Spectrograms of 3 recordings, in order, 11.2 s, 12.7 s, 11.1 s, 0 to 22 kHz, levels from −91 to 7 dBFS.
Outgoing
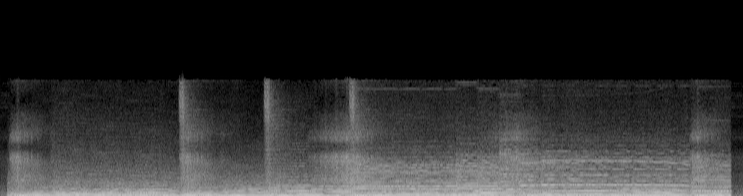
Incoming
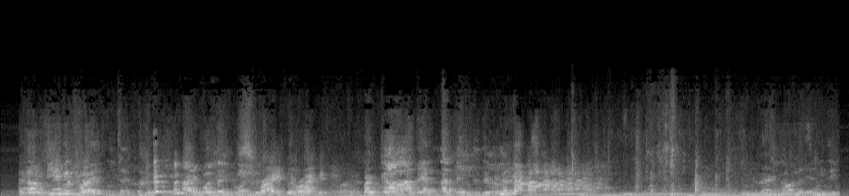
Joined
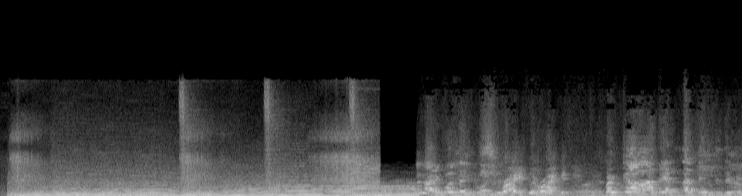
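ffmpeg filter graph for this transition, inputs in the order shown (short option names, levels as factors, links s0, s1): -filter_complex "[0:a]asplit=3[s0][s1][s2];[s0]afade=t=out:st=5.68:d=0.02[s3];[s1]lowpass=f=1200:w=0.5412,lowpass=f=1200:w=1.3066,afade=t=in:st=5.68:d=0.02,afade=t=out:st=6.34:d=0.02[s4];[s2]afade=t=in:st=6.34:d=0.02[s5];[s3][s4][s5]amix=inputs=3:normalize=0,apad=whole_dur=11.14,atrim=end=11.14,atrim=end=6.34,asetpts=PTS-STARTPTS[s6];[1:a]atrim=start=2.59:end=7.51,asetpts=PTS-STARTPTS[s7];[s6][s7]acrossfade=d=0.12:c1=tri:c2=tri"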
